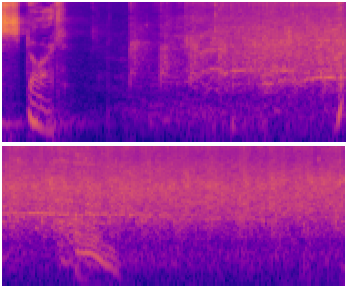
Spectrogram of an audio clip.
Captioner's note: applause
